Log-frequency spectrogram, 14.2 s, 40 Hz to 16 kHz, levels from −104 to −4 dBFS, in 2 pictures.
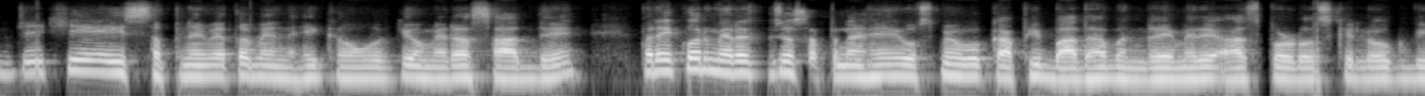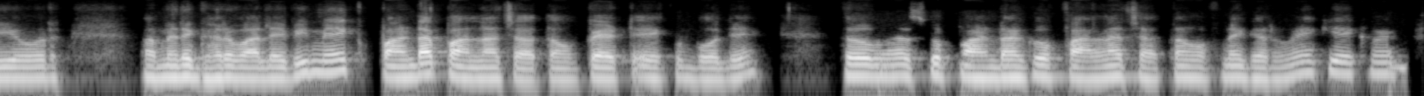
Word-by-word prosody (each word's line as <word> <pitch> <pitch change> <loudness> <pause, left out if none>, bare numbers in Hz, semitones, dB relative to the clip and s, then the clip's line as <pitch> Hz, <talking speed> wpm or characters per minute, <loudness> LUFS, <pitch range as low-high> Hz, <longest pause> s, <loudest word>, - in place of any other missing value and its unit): देखिए 175 +3 -2
इस 175 0 -1
सपने 140 -2 -1
में 140 0 +1
तो 150 - +2
मैं 140 -1 -1
नहीं 130 +1 -4
कहूँगा 125 -1 -3
कि 140 - -2
वो 135 - +2
मेरा 125 +2 +2
साथ 125 -2 +1
दें 135 +6 -2 0.3
पर 185 - +4
एक 195 0 +3
और 215 -1 +6
मेरा 180 -3 +5
जो 175 -1 +2
सपना 140 -3 -1
है, 145 +2 0
उसमें 140 +2 0
वो 145 0 +4
काफ़ी 145 - +2
बाधा 120 -1 +4
बन 120 -2 -2
रहे 120 - +3
हैं 120 - +2
मेरे 120 +1 +2
आस-पड़ोस 120 0 0
के 130 - -5
लोग 125 0 -2
भी 125 +1 -2
और 125 0 -3 0.4
अ, 130 - 0
मेरे 135 +2 +2
घरवाले 125 -1 +1
भी। 160 - 0
मैं 180 0 0
एक 195 0 -4
पांडा 135 +4 +6
पालना 125 -3 +3
चाहता 115 -1 -3
हूँ 110 -1 -6
पेट 120 -1 +1
एक 120 +1 -4
बोले 120 +2 -4
तो, 145 -3 -1
मैं 145 - +1
उसको 140 +2 -1
पांडा 130 -2 +1
को 140 +2 0
पालना 130 +1 0
चाहता 130 -1 -5
हूँ 125 -1 -4
अपने 135 +2 -5
घर 120 -1 -5
में 155 +8 -5
कि 180 - -4
एक 165 0 -6
मैं 165 - -5
130 Hz, 255 wpm, -20 LUFS, 125-145 Hz, 0.4 s, और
